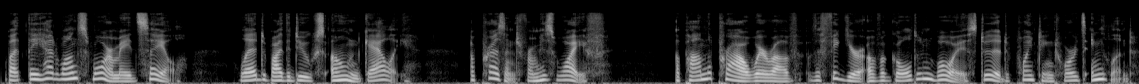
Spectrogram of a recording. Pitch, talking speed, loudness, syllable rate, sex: 190 Hz, 170 wpm, -19 LUFS, 4.6 syllables/s, female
